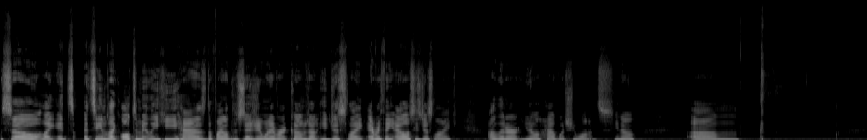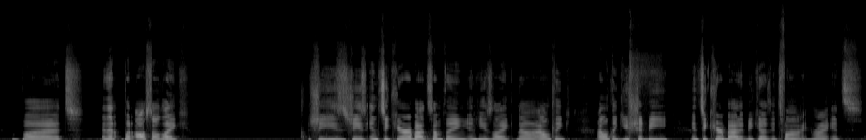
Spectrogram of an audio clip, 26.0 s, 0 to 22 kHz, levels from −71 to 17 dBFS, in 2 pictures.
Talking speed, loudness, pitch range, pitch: 155 wpm, -28 LUFS, 100-145 Hz, 125 Hz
